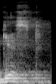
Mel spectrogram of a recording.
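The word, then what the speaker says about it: guest: गेस्ट गेस्ट you silent है।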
